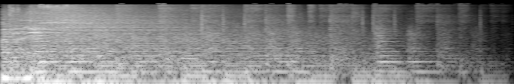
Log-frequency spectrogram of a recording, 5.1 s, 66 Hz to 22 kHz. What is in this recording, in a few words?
Defend Lose; Disney Infinity 2.0 Marvel Super Heroes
